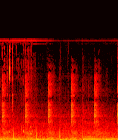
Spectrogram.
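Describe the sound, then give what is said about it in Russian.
A drink being poured, with liquid gurgling out in a series of short, repeated glugs at a steady rhythm over a constant background hum. “У тебя работа такая, наливать! Я наливаю. Вот и наливай! Наливаю.”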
